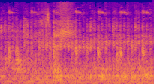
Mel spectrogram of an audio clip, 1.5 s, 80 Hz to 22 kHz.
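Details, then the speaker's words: 1980 Leyland Terrier diesel water truck, six-cylinder around 5 litres (owner unsure), revived after long storage; even, steady diesel clatter at idle, no misses or knocks, sounds like a six-cylinder Toyota Land Cruiser; normal idle. "sounds like a six cylinder Land Cruiser Toyota it's not but sounds like it"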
